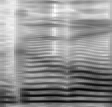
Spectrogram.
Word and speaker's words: googol: he decided to go with A Google a Google which is not spelled like Google spelled g-o-o-g-o-l this answer won him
